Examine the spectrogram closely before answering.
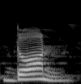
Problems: none marked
